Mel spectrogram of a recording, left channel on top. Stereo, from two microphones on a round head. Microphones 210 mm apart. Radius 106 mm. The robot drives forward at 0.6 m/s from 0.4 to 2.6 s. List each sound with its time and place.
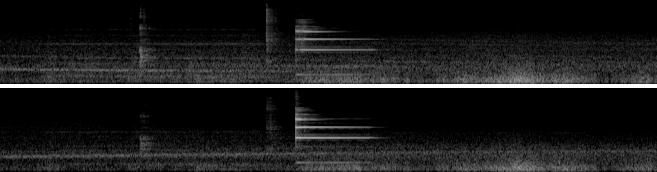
1.3 s a pop: 75° left (ahead or behind), 2.5 m; by 2.8 s 60° left (ahead or behind), 3 m
3.0 s a bell: 85° right, 2.5 m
